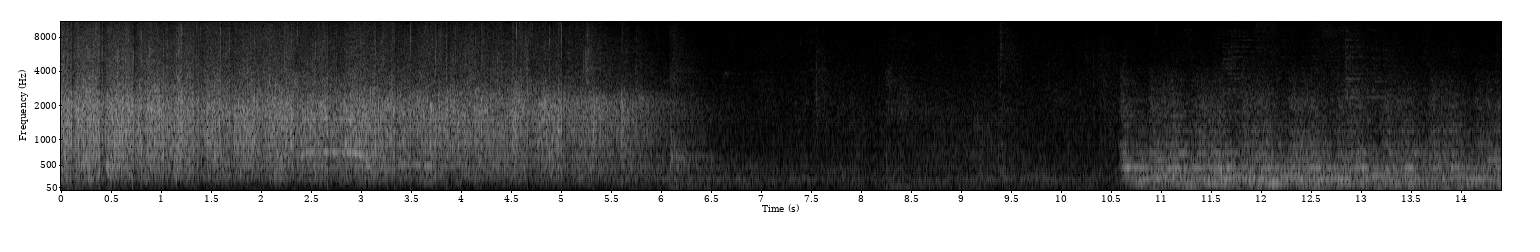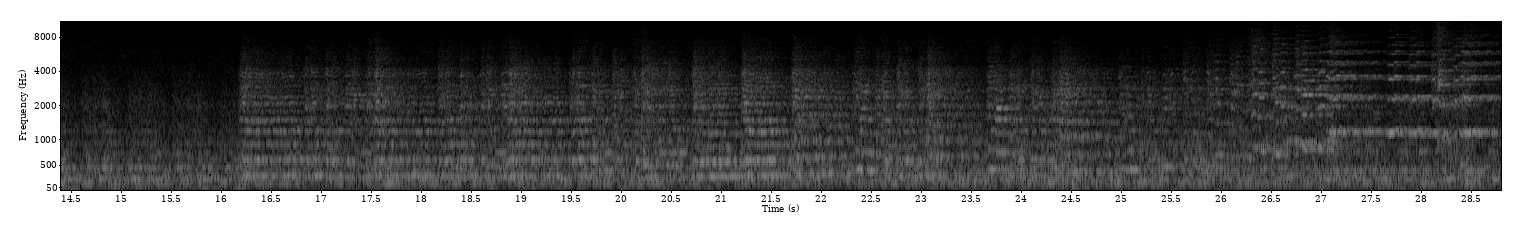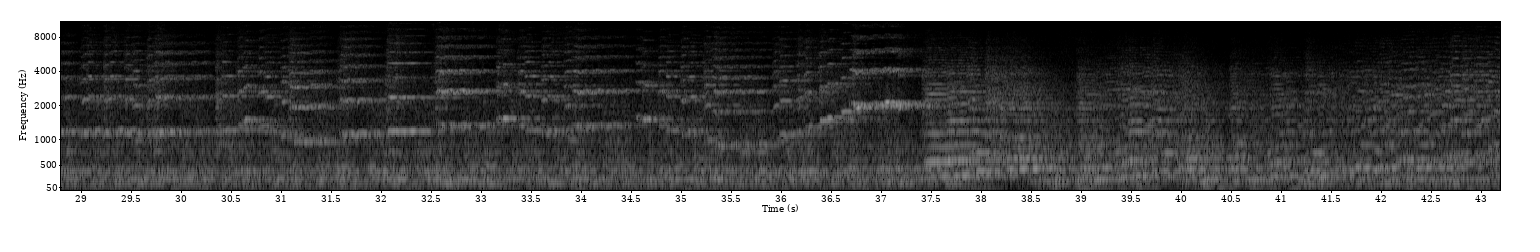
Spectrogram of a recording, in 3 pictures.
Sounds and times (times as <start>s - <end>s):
Violin, fiddle: 10.6s - 43.1s.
